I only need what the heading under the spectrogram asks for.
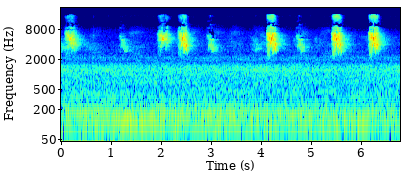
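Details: House sparrows at sunrise, calling with the rising sun: bright, sharp chirps in short bursts every second or so, some doubled, over a steady low background hum.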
